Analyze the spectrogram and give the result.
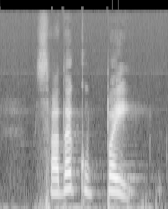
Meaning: alternative form of சதகுப்பி (catakuppi)
- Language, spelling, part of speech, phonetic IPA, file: Tamil, சதகுப்பை, noun, [sadəɣʉpːaɪ], Ta-சதகுப்பை.ogg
